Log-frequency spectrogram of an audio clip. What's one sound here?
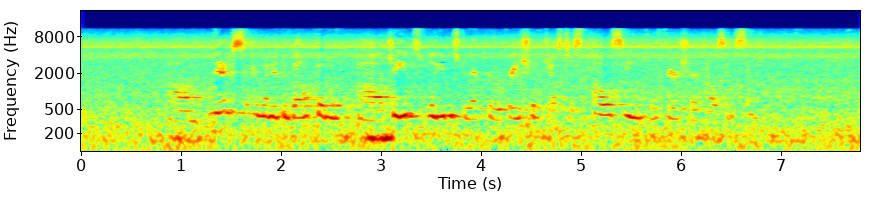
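A woman speaks into a microphone over a loudspeaker, outdoors.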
